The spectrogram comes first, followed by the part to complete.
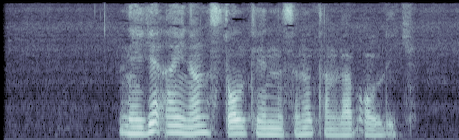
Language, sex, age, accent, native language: Uzbek, male, 25-34, Samarqand, Uzbek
